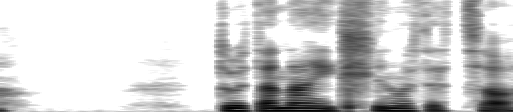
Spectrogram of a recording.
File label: "naill", Welsh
